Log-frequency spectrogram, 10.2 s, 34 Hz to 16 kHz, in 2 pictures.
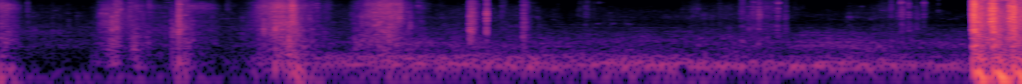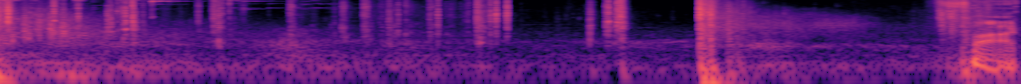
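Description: Gunfire in Call of Duty: Warzone 2, a battle royale shooter, with scattered quiet shots and footsteps, then a few louder, sharper bursts spaced apart.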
